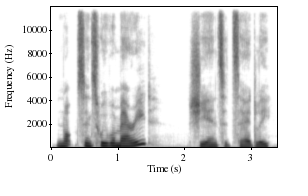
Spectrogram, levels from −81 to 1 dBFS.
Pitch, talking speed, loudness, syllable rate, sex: 195 Hz, 140 wpm, -15 LUFS, 5.0 syllables/s, female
